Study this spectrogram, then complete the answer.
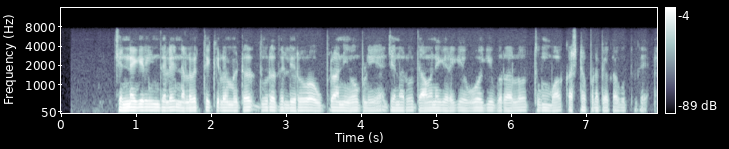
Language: Kannada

